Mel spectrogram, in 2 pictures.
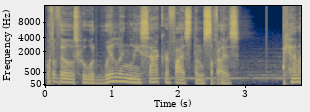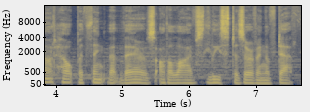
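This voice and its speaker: A man playing a composed, courteous physician in a game drama, speaking in a formal, grave, measured way. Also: fairly low pitch, steady tone, over music, lightly acted. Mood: solemn.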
